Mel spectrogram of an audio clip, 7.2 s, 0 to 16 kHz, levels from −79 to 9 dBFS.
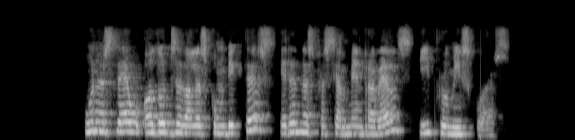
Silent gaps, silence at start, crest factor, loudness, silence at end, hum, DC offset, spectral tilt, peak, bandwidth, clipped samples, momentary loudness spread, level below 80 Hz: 3.45-3.49 s, 5.18-5.23 s; 1.05 s; 16 dB; -17 LUFS; 0.85 s; none; under 0.1%; -5 dB/octave; -2 dBFS; 7.8 kHz; under 0.1%; 10 LU; -58 dBFS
